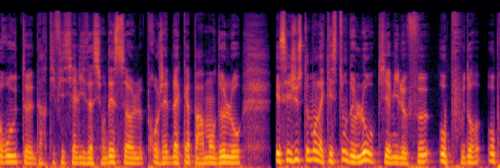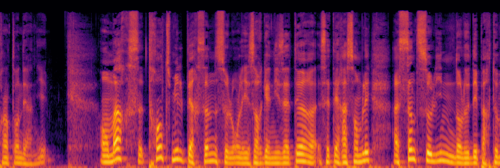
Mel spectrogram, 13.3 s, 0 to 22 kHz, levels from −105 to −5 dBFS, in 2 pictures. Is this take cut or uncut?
uncut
